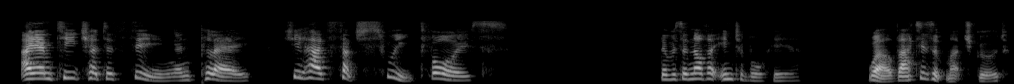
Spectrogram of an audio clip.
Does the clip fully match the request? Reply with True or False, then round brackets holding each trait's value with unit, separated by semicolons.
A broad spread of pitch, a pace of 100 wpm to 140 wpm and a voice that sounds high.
True (6.9 semitones; 135 wpm; 240 Hz)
